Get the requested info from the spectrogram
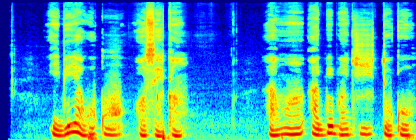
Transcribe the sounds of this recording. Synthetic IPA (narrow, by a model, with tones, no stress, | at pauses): i˨ɡ͡be˨˦ja˦˨wo˨˦ku˧ | ɔ˨sɛ˨kã˨ | a˨w̃ɔ̃˧a˧ɡ͡be˦bã˨˦d͡ʒi˦to˧ko˧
